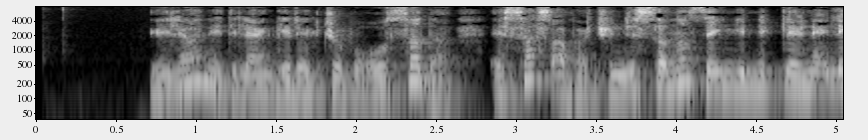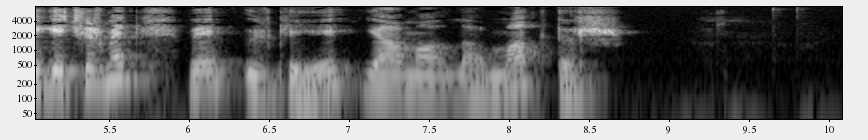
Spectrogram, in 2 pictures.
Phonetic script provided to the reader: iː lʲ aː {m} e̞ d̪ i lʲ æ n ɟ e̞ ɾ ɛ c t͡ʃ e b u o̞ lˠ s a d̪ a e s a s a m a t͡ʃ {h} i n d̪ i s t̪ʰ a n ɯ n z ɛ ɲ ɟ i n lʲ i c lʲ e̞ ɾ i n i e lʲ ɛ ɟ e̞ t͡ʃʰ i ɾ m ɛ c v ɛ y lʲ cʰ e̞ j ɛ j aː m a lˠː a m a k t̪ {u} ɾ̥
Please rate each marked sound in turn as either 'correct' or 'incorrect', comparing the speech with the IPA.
incorrect, correct, incorrect

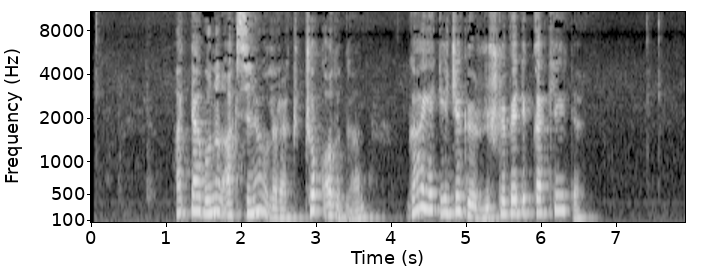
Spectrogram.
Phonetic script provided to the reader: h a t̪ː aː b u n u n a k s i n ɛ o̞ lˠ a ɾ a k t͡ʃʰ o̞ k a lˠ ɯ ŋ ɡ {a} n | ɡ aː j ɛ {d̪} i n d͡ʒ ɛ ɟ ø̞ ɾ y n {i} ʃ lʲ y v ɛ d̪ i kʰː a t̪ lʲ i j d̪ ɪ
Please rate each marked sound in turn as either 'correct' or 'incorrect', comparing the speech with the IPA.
correct, incorrect, incorrect

